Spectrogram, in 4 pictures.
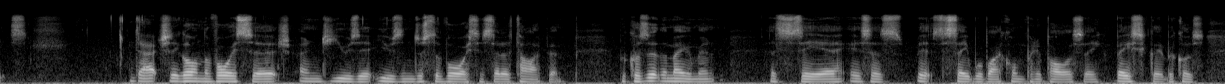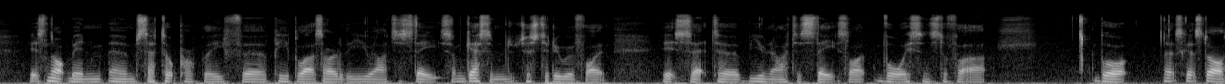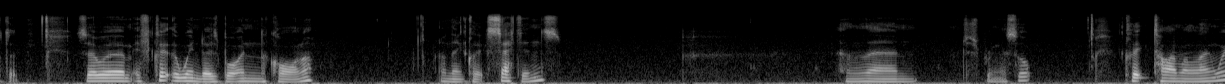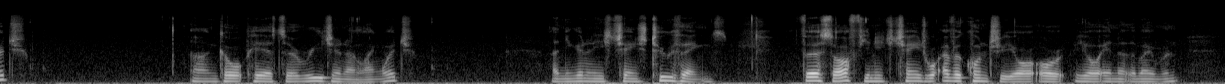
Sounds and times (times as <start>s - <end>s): Speech: 0.0s - 0.4s, 1.2s - 22.2s, 23.1s - 24.7s, 25.3s - 27.7s, 28.7s - 30.2s, 32.9s - 37.0s, 38.5s - 41.0s, 42.2s - 44.1s, 44.7s - 48.6s.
